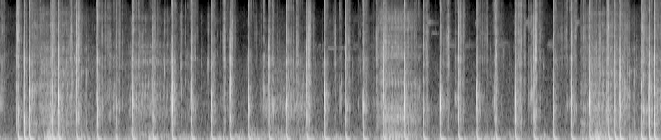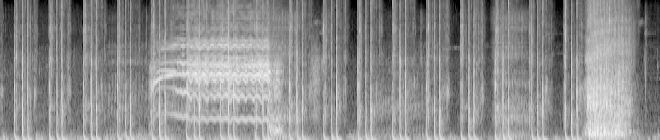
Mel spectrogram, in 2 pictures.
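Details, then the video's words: Horse trotting with steady clip-clop hoofbeats throughout, then a clear wavering high whinny of about two seconds that falls in pitch, followed by a short breathy snort near the end. "Horses with sounds"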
